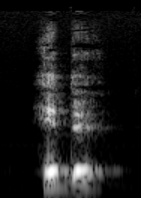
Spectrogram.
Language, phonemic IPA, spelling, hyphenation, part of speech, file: Dutch, /ˈɦɪ.də/, Hidde, Hid‧de, proper noun, Nl-Hidde.ogg
- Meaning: a male given name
